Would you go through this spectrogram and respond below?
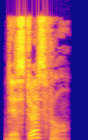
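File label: "distressful", British English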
